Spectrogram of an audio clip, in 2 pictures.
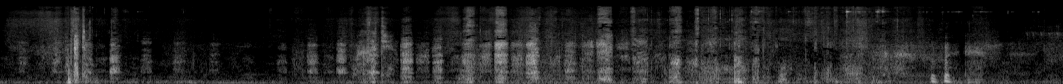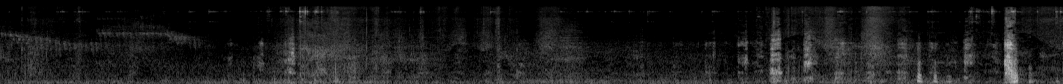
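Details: Chow Chow dog playing excitedly; rapid, breathy panting bursts repeat irregularly throughout, with soft thumps and scuffling noises and brief quieter stretches between the rounds of play.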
